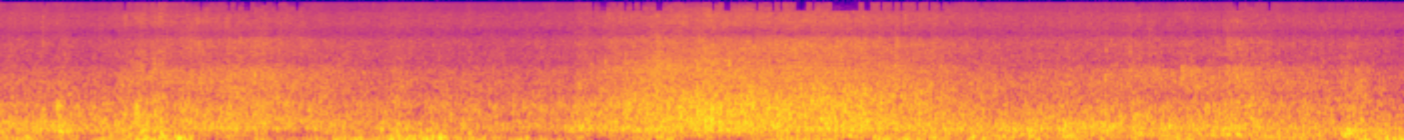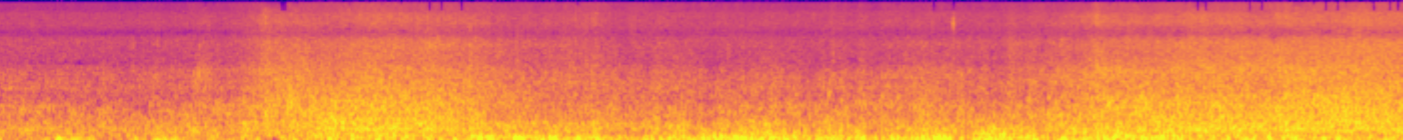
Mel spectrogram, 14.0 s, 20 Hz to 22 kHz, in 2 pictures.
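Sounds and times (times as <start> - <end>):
wind buffeting microphone: 0.0 - 2.9, 3.8 - 14.0
sea waves washing onto shore: 0.0 - 14.0.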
